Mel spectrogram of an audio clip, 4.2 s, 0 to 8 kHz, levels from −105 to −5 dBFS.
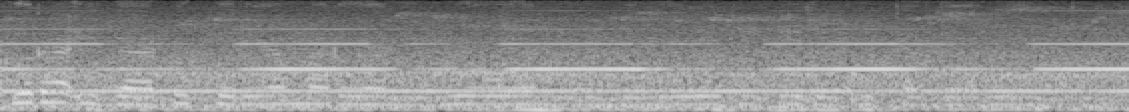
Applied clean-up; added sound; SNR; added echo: none; Truck; -5 dB; none.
